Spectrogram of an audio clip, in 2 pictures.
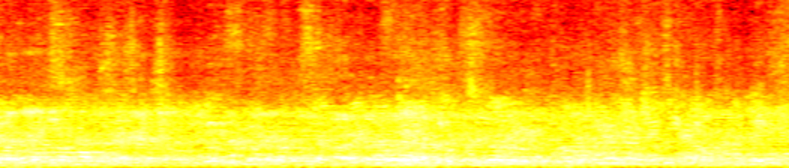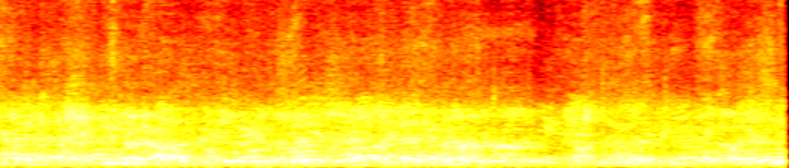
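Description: Many people talking at once in a large hall, a steady babble of overlapping voices with no single voice standing out.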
